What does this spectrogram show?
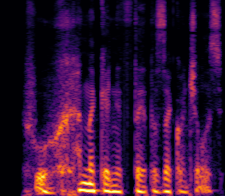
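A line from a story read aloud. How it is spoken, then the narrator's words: Relieved exhale. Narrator (Russian): выдохнул я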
